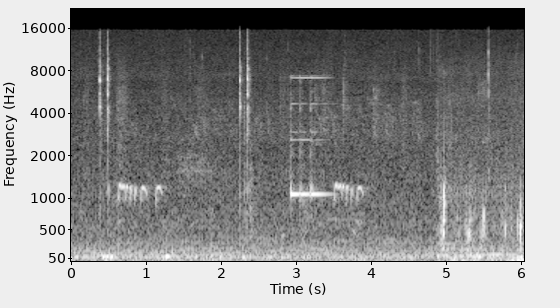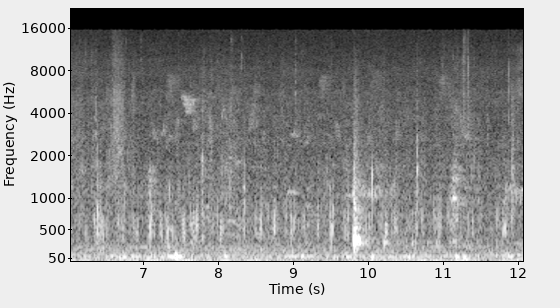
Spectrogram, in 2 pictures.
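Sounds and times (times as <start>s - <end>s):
bird chirping: 0.4s - 12.0s
bird whistle: 3.4s - 4.0s.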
